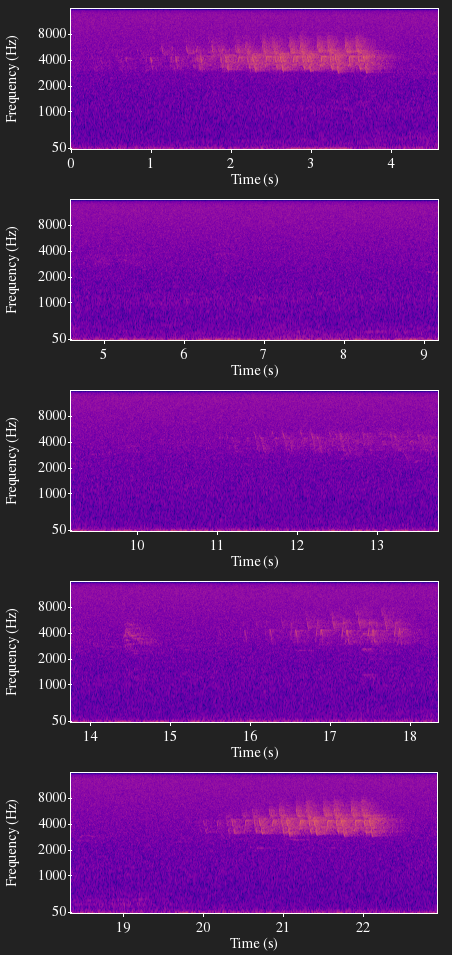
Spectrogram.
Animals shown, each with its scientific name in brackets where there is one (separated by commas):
Ovenbird (Seiurus aurocapilla), Yellow-bellied Sapsucker (Sphyrapicus varius)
